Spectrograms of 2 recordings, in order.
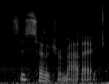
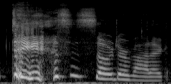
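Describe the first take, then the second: First: Whispered, dropped aside; quiet aside. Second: Laughing, louder and higher; laughing exclamation. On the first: Judge remarking on the dramatic report, whispered. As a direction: breathe it almost voicelessly. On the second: Judge laughing loudly at the dramatic case report. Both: Real, not acted.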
